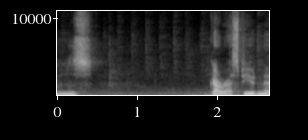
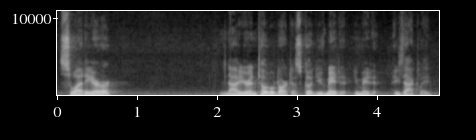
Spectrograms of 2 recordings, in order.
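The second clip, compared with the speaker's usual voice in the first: mock hypnotist; 4 semitones lower than usual. Mock hypnosis voice over healer.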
